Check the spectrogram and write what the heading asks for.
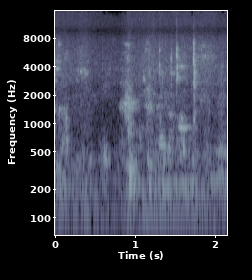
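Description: Faint, indistinct chatter of students talking among themselves in a lecture hall, with a few soft clicks.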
